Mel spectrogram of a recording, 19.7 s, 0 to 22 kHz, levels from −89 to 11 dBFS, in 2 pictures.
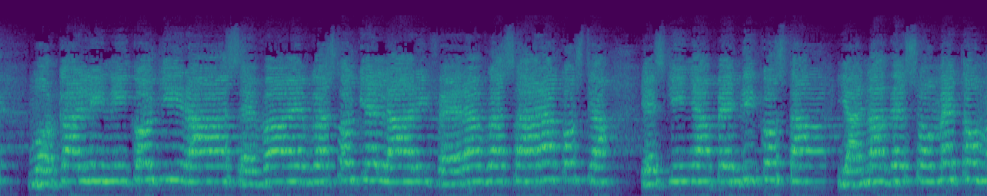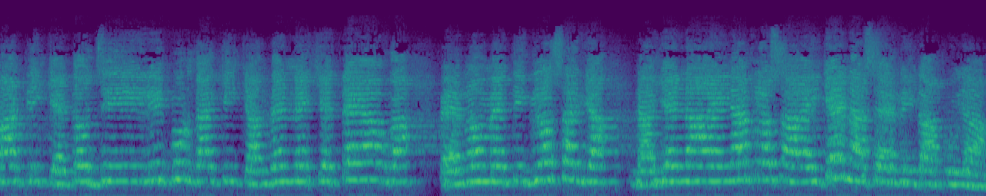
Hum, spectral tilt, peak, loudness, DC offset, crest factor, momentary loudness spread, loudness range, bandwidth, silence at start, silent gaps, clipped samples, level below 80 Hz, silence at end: none; -2 dB/octave; -4 dBFS; -20 LUFS; 0.1%; 16 dB; 5 LU; 2 LU; 12.5 kHz; 0 s; none; under 0.1%; -64 dBFS; 0 s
